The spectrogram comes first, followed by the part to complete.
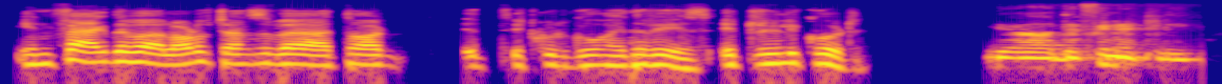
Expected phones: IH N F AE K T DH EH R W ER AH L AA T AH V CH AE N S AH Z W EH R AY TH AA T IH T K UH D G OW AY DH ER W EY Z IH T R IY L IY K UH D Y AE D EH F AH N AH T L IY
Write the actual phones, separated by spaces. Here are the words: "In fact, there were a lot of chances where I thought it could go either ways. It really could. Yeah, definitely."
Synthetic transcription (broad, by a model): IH N F AE K T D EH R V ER AH L AA T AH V CH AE N S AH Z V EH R AY T AA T IH T K UH D G OW AY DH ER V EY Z IH T R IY L IY K UH D Y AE D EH F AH N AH T L IY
